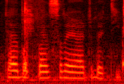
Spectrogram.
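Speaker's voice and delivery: usual speaking voice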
